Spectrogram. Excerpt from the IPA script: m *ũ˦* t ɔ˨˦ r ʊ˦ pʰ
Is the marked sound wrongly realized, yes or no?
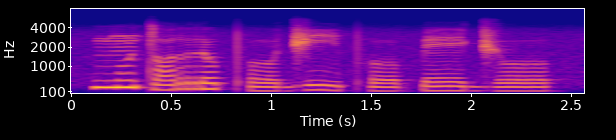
no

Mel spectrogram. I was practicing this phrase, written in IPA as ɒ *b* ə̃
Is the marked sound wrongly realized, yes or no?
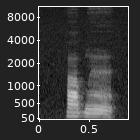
no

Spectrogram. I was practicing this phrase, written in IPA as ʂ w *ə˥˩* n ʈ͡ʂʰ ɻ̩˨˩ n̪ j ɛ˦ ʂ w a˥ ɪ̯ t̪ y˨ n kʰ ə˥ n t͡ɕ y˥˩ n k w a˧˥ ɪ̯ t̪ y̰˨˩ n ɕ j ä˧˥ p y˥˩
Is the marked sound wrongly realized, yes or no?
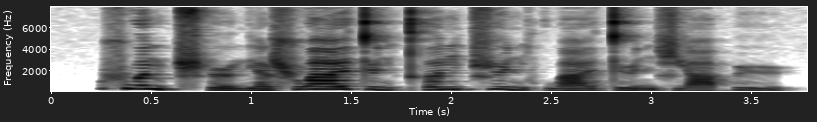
no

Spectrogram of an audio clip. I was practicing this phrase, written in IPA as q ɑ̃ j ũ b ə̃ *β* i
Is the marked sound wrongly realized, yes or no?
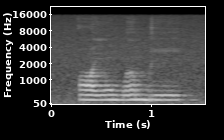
yes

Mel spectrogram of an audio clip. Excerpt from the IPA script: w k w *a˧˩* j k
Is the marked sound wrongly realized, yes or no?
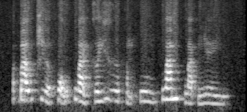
no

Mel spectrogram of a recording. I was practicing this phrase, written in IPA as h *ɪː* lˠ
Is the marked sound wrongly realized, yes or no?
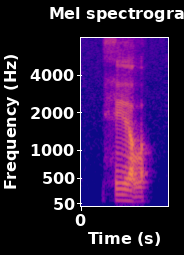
no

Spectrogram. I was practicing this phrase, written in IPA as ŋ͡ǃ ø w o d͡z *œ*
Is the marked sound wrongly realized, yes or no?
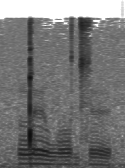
yes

